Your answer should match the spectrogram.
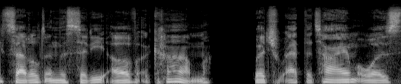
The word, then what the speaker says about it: Qom: I believe I think it's kind of pronounced like home almost, like it's Qom.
